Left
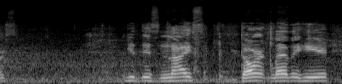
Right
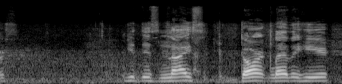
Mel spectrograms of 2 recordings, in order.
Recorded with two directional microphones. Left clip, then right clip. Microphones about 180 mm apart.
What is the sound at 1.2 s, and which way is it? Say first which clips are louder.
Speech: right 1 dB; 55° right (ahead or behind).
